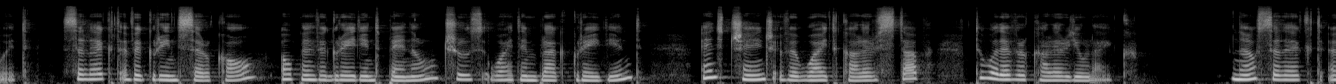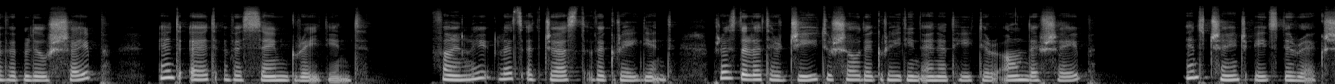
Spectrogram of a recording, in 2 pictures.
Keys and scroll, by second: 0.8 a, 12.5 a, 15.8 i, 20.6 g.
